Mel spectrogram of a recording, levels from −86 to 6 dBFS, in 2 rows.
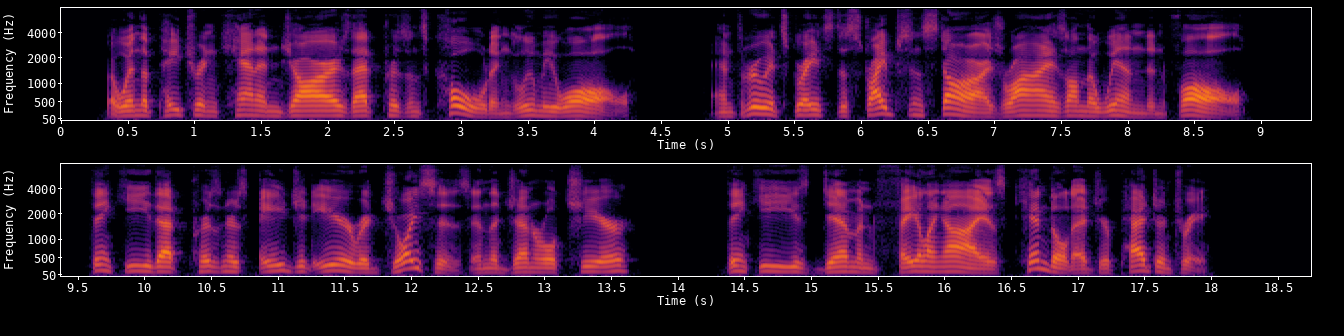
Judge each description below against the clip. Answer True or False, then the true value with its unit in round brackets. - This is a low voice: True (130 Hz)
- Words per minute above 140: True (155 wpm)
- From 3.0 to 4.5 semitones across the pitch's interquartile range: True (3.4 semitones)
